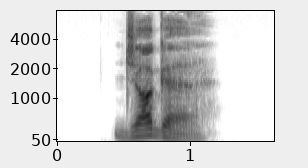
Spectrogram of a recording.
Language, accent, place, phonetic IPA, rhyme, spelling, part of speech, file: German, Germany, Berlin, [ˈd͡ʒɔɡə], -ɔɡə, jogge, verb, De-jogge.ogg
- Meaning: inflection of joggen: 1. first-person singular present 2. first/third-person singular subjunctive I 3. singular imperative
